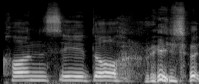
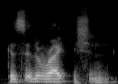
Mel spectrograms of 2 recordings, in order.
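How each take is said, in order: First: The word is drawn out slowly. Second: The word is said at a normal pace. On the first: The speaker calls it wrong. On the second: The speaker calls it right.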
